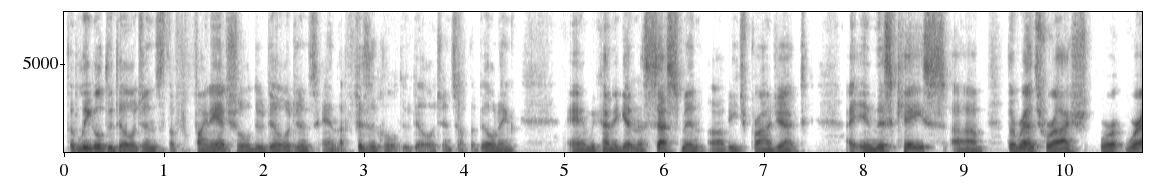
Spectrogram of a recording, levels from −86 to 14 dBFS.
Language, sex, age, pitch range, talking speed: English, male, 40-59, 85-100 Hz, 190 wpm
